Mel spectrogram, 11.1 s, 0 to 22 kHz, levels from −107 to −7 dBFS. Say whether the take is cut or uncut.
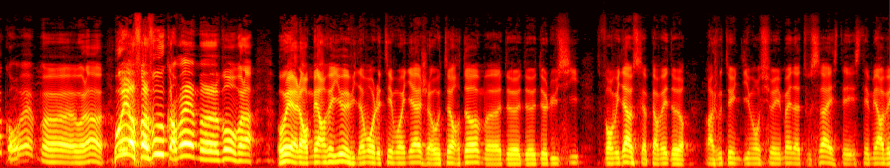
uncut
